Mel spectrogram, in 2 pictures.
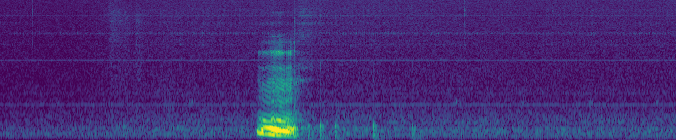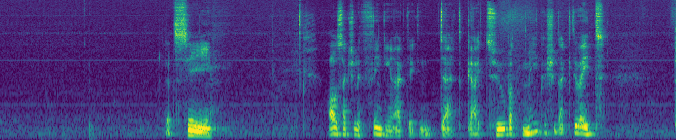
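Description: Wooden blocks tap softly on a game board.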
